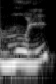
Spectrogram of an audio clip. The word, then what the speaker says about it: moule: Este moule se pronuncia moule porque O-U suena U, moule.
